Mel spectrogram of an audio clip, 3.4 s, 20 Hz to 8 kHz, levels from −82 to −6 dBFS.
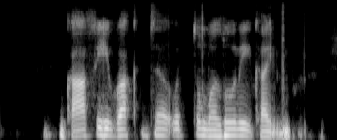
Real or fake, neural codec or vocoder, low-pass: fake; codec, 16 kHz, 1 kbps, X-Codec, HuBERT features, trained on LibriSpeech; 7.2 kHz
